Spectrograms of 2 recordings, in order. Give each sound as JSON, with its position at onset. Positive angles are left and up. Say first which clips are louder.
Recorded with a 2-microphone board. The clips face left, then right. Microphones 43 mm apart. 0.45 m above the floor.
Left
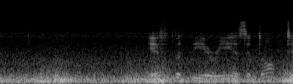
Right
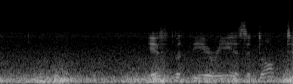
{"t": 1.5, "sound": "a man speaking", "louder": "right 1 dB", "side_deg": -5}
